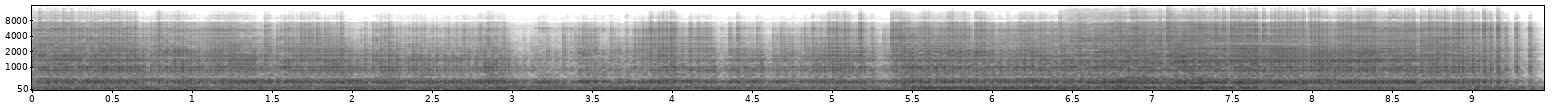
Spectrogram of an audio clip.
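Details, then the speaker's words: Sony BDP-CX960 400-disc Blu-ray changer, which isn't loading discs: at power-up it makes harsh, uneven grinding and creaking with rapid ratchety clicks, about four a second, from the changer mechanism; something is binding, cause not confirmed. "This disc was inside of it. Smooth Jazz Christmas, but it makes a really bad sound when you turn it on."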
